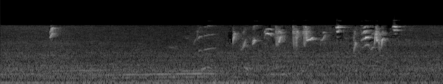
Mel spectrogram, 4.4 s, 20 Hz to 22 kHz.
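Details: European goldfinch singing in 2014: after a quiet start, a quickening burst of high, bright twittering notes in the second half, with a soft low hum underneath.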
